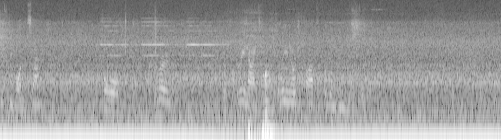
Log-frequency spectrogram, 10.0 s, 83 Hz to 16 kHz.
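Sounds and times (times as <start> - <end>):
train door warning beeps: 2.0 - 5.5
loud thump: 5.0 - 5.6.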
